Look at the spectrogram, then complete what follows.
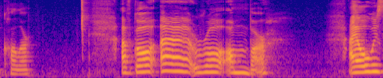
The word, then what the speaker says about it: umber: So yeah, I'm going to take some raw umber. Every time I say umber now, it reminds me of one of the bloopers when I said umper, as in rhymes with jumper.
